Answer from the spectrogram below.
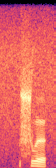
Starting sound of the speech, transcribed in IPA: sʷ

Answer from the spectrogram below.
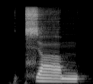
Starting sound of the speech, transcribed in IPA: t͡ɕ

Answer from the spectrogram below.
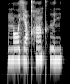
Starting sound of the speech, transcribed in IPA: n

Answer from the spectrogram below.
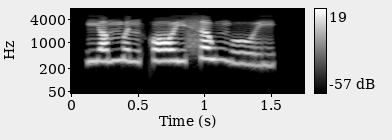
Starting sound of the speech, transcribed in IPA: j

